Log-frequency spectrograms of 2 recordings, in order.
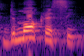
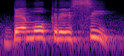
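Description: First: The second syllable gets clear, strong stress. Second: All four syllables get equal, flat stress. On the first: The speaker calls it right. "Actually, we pronounce this word as democracy" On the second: The speaker calls it wrong. "some people say democracy. Now in democracy, you are not using the stress pattern"

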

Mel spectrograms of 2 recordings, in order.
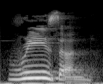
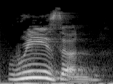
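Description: The two takes are said the same way.

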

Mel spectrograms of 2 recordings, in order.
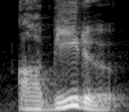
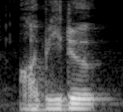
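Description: First: The pitch drops within the word. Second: The pitch stays level with no drop. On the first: The speaker calls it wrong. "It's not abiru" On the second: The speaker calls it right. "is also accentless"

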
